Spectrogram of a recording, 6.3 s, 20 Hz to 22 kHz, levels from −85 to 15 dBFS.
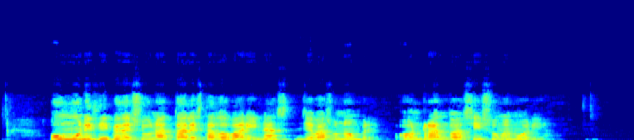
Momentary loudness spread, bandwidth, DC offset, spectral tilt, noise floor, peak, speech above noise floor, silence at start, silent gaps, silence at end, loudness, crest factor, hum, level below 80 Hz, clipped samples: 10 LU; 7.8 kHz; under 0.1%; -5 dB/octave; -59 dBFS; -2 dBFS; 42 dB; 0.5 s; none; 0.85 s; -17 LUFS; 18 dB; none; -58 dBFS; under 0.1%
